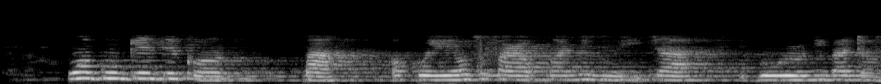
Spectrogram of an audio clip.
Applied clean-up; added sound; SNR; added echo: neural separator model SepFormer DNS4.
